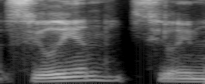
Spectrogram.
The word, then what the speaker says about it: Cillian: Is it Cillian Murphy? – Yeah.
